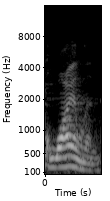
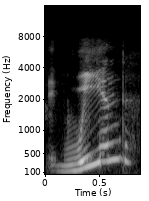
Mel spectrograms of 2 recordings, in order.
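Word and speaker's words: Wieand: dick we for years I've called him dick wiland but it's we it's w i e a n d which is kind of weird but whatever weend well how how you going to pronounce it w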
